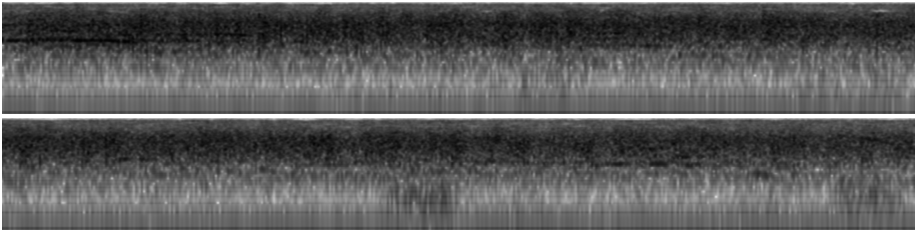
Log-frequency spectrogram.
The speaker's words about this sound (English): Oh, applause, applause, applause.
